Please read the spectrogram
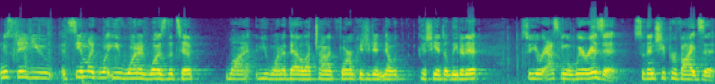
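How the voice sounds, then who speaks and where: Over noticeable background noise, a woman speaks at a medium pitch and a fairly quick pace with fairly even intonation. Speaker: protection order petitioner. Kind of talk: court testimony. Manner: fast.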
